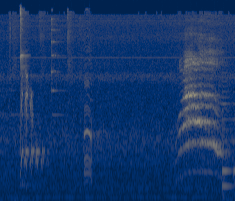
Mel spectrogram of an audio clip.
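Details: A former stray pet cat in Korea cries at night near its food bowl while its pregnant owner tries to sleep, calling for its guardian after scratching around the bowl instead of eating. Short broken chirps lead into a long, drawn-out, wavering meow. Faint music plays underneath.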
